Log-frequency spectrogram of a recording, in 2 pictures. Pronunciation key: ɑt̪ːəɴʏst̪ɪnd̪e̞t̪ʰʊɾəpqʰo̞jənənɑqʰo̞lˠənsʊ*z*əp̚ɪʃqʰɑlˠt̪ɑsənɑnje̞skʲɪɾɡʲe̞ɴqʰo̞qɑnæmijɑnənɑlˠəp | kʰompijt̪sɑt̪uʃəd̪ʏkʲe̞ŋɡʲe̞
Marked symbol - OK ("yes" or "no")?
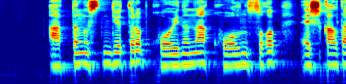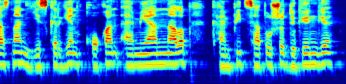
no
